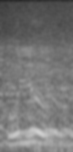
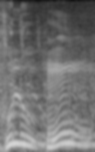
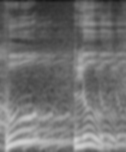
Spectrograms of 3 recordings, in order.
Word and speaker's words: হুলু: উলু। উলু উলু বইতে লেখা আছে হুলু, হ হ হু লু, আর আমরা ভুল উচ্চারণ করি উ লু। এবার থেকে বলবেন হুলু।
